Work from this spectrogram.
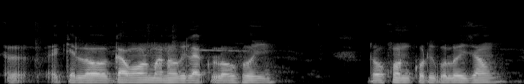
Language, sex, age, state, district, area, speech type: Assamese, male, 45-60, Assam, Udalguri, rural, spontaneous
